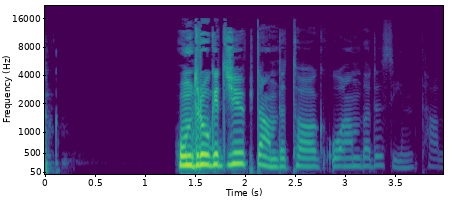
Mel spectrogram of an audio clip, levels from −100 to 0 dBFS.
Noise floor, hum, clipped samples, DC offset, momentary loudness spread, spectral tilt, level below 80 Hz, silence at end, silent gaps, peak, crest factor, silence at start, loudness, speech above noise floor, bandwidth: under -90 dBFS; none; under 0.1%; under 0.1%; 24 LU; -5.5 dB/octave; -68 dBFS; 1.05 s; none; -4 dBFS; 20 dB; 1.35 s; -20 LUFS; over 67 dB; 13.5 kHz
